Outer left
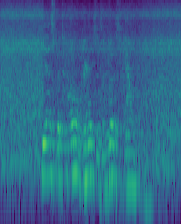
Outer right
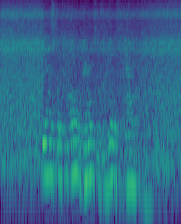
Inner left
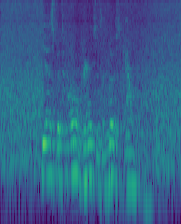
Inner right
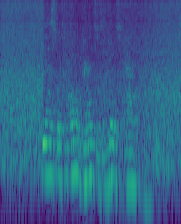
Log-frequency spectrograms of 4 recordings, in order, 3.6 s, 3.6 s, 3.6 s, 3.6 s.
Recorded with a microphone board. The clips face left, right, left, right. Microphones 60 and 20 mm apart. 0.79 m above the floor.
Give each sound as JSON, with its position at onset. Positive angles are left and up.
{"t": 0.8, "sound": "a man speaking", "side_deg": 65, "distance_m": 9.0}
